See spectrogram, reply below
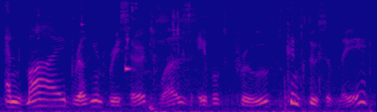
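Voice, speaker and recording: An actor playing a vain, pompous hologram doctor in a video game, boasting in a self-satisfied way. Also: male voice, mid-range voice, big pitch swings, normal speed, heavy background noise, close to an everyday voice.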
